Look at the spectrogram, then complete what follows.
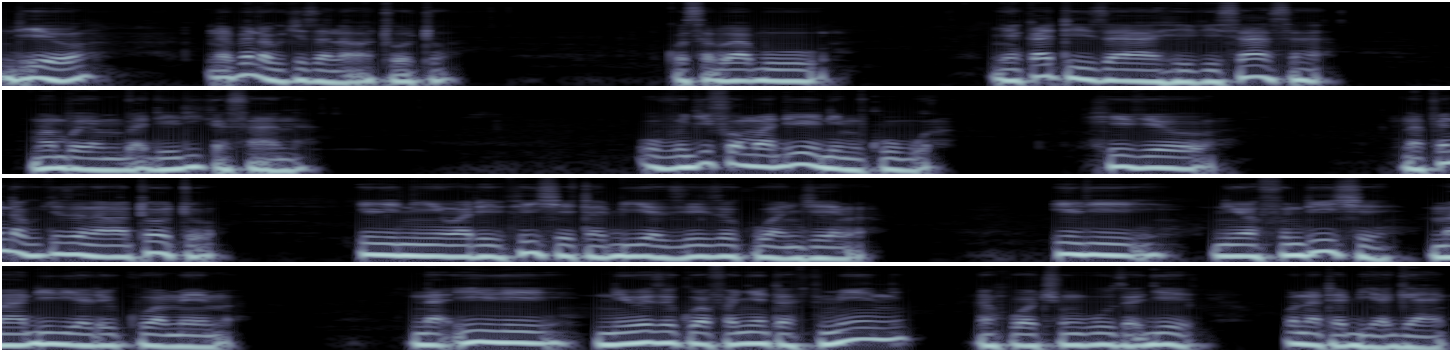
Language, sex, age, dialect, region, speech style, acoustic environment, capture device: Swahili, male, 25-34, Tanzania - Dar es Salaam, Tanzania, happy; relaxed, nature; people talking; construction; appliances; silence; traffic, mobile / Linux / Chrome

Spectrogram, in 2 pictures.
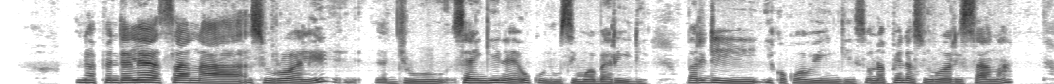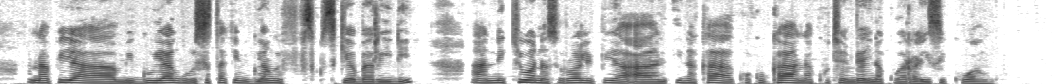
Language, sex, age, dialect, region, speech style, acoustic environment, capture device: Swahili, female, 35-44, Kenya - Nairobi Sheng-influenced, Kenya, tired, silence, mobile / Linux / Chrome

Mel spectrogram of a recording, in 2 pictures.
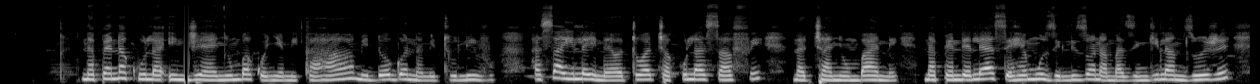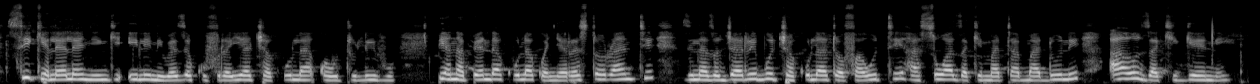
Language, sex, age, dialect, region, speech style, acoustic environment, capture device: Swahili, female, 25-34, Kenya - Nairobi Sheng-influenced, Kenya, nervous, people talking; nature, mobile / Linux / Chrome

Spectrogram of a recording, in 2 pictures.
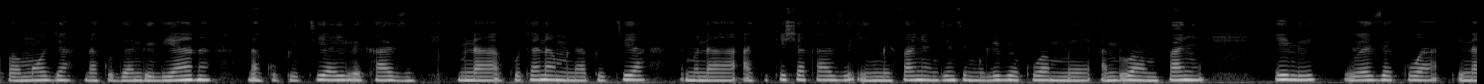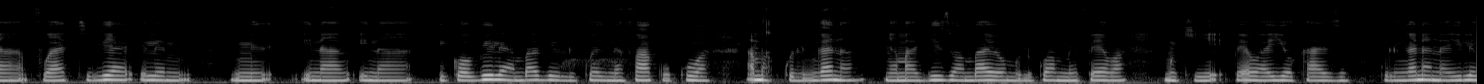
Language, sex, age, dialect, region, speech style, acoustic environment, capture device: Swahili, female, 25-34, Kenya - Mombasa, Kenya, excited, silence, mobile / Linux / Chrome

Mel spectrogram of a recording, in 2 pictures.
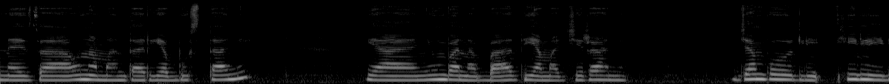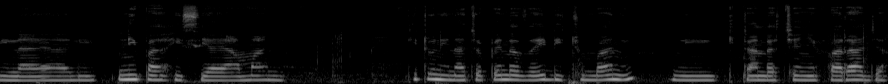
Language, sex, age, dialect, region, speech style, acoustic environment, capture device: Swahili, female, 25-34, Kenya - Mombasa, Kenya, focused; anxious; nervous, nature; people talking; silence; appliances; construction; traffic, desktop / Windows / Chrome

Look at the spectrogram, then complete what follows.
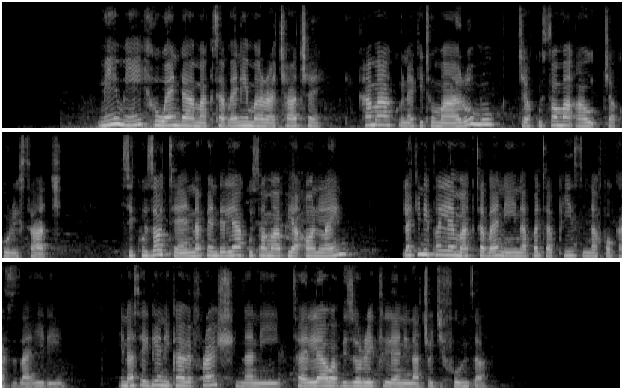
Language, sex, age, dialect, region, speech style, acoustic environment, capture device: Swahili, female, 35-44, Kenya - Nairobi Sheng-influenced, Kenya, happy; anxious, people talking; traffic; music, desktop / Windows / Chrome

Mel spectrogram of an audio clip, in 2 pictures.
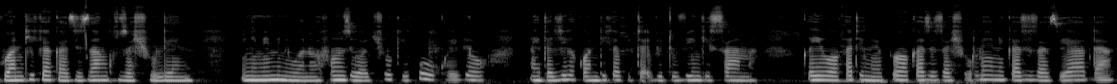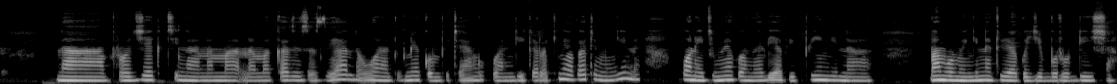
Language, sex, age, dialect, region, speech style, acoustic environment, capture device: Swahili, female, 18-24, Kenya - Nairobi Sheng-influenced, Kenya, relaxed, silence, mobile / Linux / Chrome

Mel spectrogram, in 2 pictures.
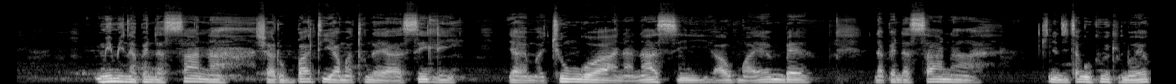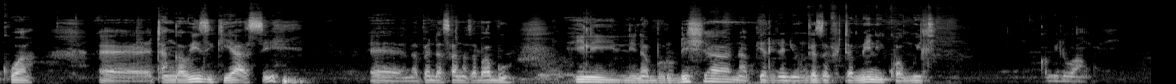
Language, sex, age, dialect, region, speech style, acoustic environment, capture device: Swahili, male, 25-34, Kenya - Mombasa, Kenya, nervous; excited, people talking, mobile / Linux / Chrome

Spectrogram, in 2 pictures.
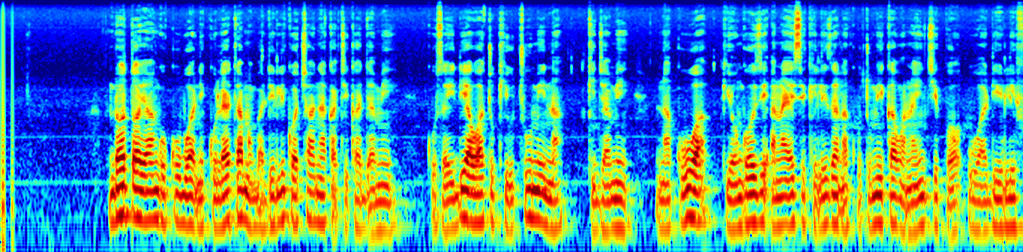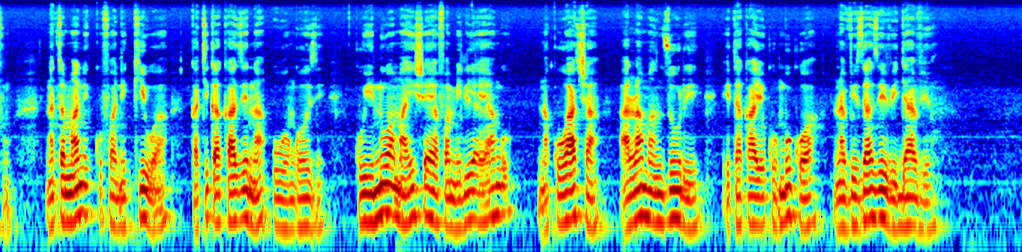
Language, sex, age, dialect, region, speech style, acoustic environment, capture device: Swahili, male, 25-34, Kenya - Mombasa, Kenya, focused, silence, desktop / Windows / Chrome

